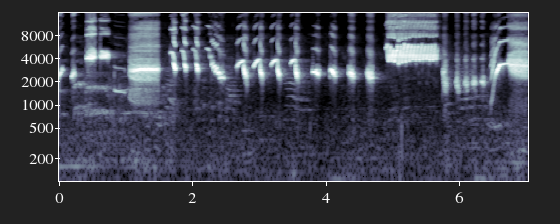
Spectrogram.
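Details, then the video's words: Training master for caged birds, Asian pied starling with rough long-roll fill: a harsh rasping burst, then a rapid string of short whistled notes, a drawn-out buzzy screech and rising whistles. "Suara masteran jalak suren isian kasar roll panjang"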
